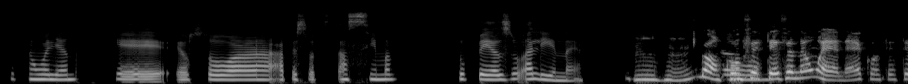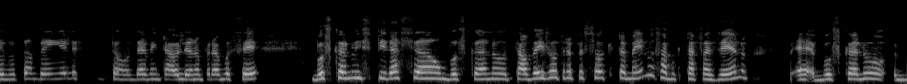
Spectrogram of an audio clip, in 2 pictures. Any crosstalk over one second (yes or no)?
no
